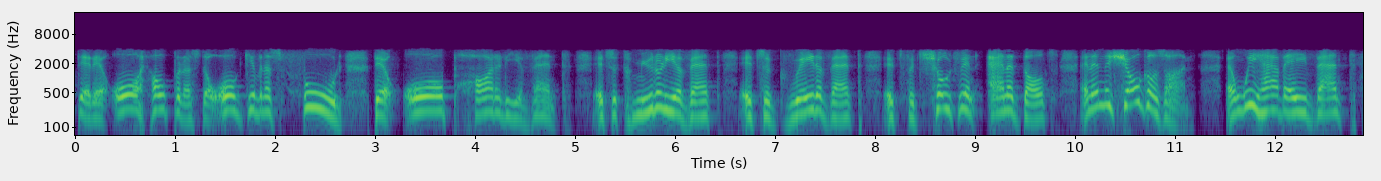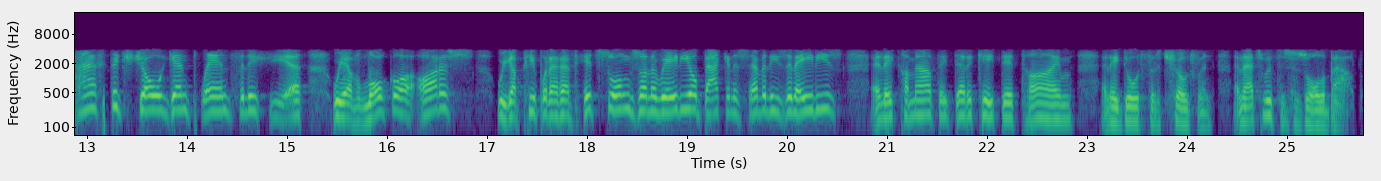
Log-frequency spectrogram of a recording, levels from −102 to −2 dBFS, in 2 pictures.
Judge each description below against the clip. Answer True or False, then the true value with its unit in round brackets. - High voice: True (200 Hz)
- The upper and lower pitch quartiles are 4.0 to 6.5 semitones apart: True (5.2 semitones)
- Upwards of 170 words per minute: True (205 wpm)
